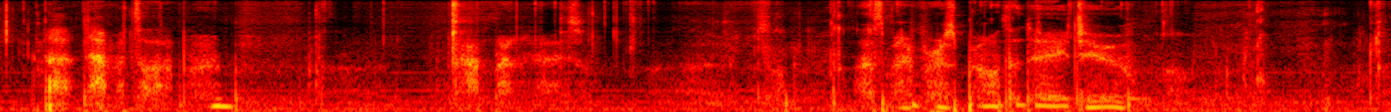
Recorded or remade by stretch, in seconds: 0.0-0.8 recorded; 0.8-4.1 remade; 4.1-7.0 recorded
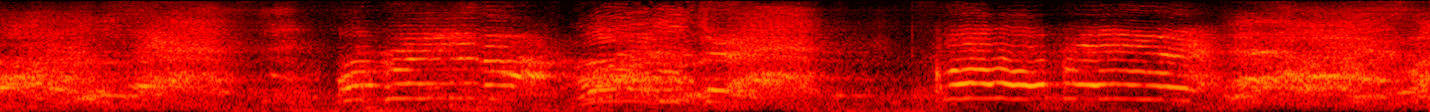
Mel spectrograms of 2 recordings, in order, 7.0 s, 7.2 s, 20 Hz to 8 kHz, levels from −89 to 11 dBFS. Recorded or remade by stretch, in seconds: 0.0-2.8 remade; 2.8-3.5 recorded; 3.5-7.2 remade

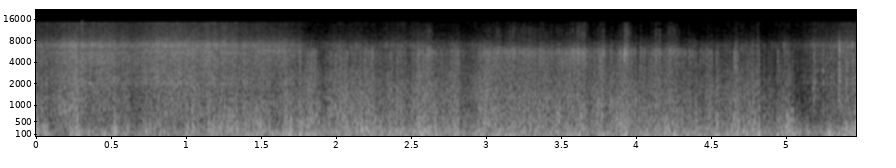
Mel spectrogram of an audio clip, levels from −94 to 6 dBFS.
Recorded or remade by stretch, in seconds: 0.0-5.5 recorded

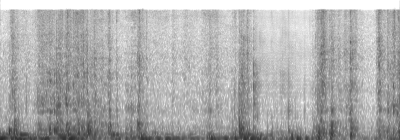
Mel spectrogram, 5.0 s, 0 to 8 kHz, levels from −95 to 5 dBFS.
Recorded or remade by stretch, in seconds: 0.0-3.2 recorded; 3.2-3.9 remade; 3.9-5.0 recorded

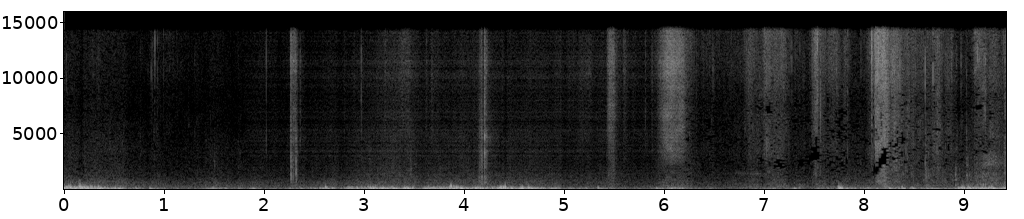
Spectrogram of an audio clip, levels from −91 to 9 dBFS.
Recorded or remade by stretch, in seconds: 0.0-1.8 recorded; 1.8-6.2 remade; 6.2-9.4 recorded

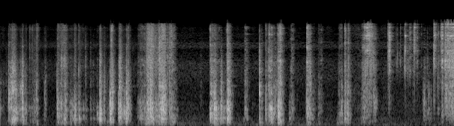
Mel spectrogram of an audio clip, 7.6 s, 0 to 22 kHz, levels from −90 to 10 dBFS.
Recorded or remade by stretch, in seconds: 0.0-0.5 recorded; 0.5-5.1 remade; 5.1-7.6 recorded

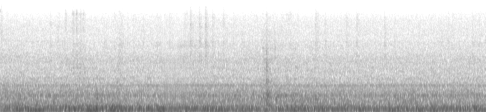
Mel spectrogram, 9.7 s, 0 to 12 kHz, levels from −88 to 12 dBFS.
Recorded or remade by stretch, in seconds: 0.0-3.2 recorded; 3.2-3.8 remade; 3.8-9.7 recorded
